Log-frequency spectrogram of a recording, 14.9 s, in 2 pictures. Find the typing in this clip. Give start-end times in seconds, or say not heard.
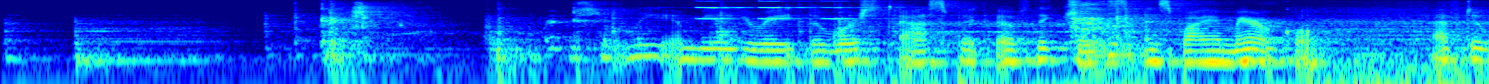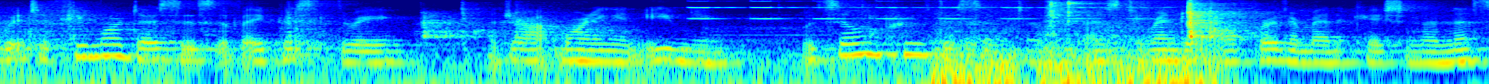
6.5-13.6.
